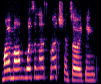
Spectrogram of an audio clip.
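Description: A woman's voice: high voice, moderate pace, dry recording. Woman from Vietnam, reflective interview guest, frequent ums, dry close sound, muffled recording. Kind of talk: conversational interview.

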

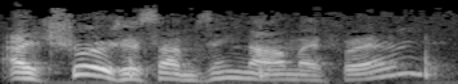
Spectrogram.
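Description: An actor playing a frail, beaten old shopkeeper who speaks in halting, broken phrases, in a 1950s radio drama. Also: male voice, fairly high pitch, big pitch swings, slightly rough, full character voice. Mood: wry. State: weak and shaken. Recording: tinny old radio broadcast.

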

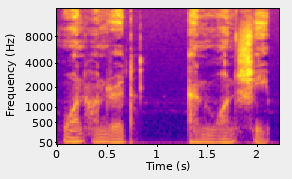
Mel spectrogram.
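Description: A man telling a calm ASMR sleep story, counting in a soft, half-whispered, unhurried way. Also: extremely low pitch, breathy edge.

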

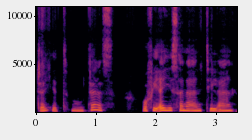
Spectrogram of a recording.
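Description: A woman's voice: mid-range voice, steady tone, a little fast, warm tone, dry recording, studio quality. A woman hosting a live Arabic lesson in an audio chat app, patiently prompting and correcting a learner. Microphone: phone in an audio chat app.

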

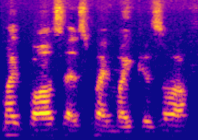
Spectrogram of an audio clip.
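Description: A man's voice: medium pitch, fairly even intonation, moderate pace, breathy edge. Man muffled as if through a wall. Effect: muffled, faint mic, like talking through a wall. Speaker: co-host. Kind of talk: casual chat. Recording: muffled faulty mic, faint and distant.

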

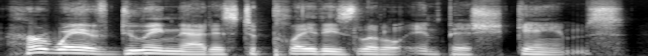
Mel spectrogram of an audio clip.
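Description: A man's voice: mid-range voice, normal speed, mellow, no echo, clean studio sound. A man co-hosting a podcast, talking through a TV episode in a thoughtful, analytical, wordy way. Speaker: podcast co-host. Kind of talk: casual chat.

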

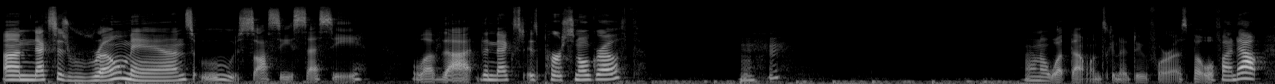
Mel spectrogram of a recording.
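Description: A woman's voice: medium pitch, very animated, measured pace, long pauses, fairly bright tone, clean tone. A young woman in her twenties hosting a casual solo podcast, chatty and rambling with self-deprecating asides, a little out of breath. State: slightly out of breath. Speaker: podcast host.

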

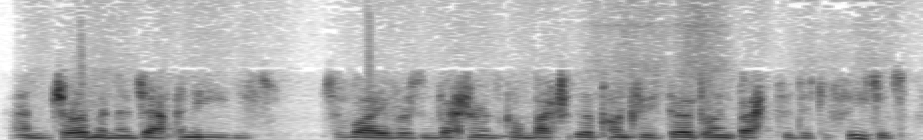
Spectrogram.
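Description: A man with a west of Ireland accent speaks as an interview guest, laying out his research in explanatory fashion. His delivery is quick and medium-pitched. The sound is a little narrow and dull, like a radio line. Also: level tone, dark tone, slightly rough. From Galway, west of Ireland.

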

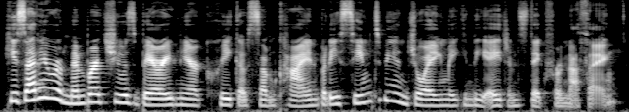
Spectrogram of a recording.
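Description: A woman's voice: fairly low pitch, sing-song, brisk, creaky, a bit bright. A woman co-hosting a true crime podcast, reading the case story aloud with blunt, salty asides. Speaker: podcast co-host.

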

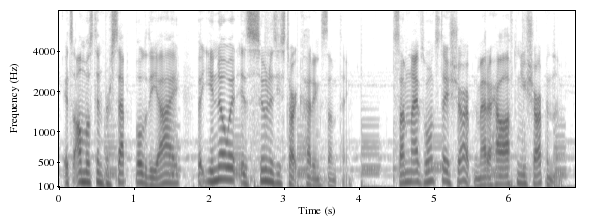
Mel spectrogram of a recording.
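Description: A man's voice: a little high, animated. A man hosting a show, narrating a scripted introduction and then interviewing guests. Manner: measured, deliberate intro delivery. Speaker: podcast host. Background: faint music.

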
